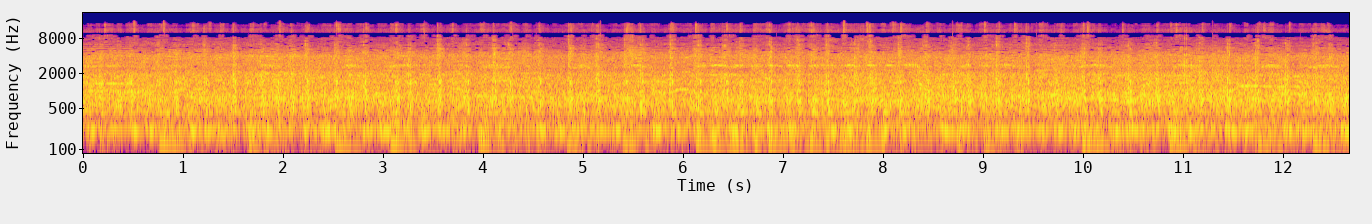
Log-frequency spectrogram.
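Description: Live drum-led music with a steady repeating beat accompanying a traditional dance, over the noise of a large stadium crowd.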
